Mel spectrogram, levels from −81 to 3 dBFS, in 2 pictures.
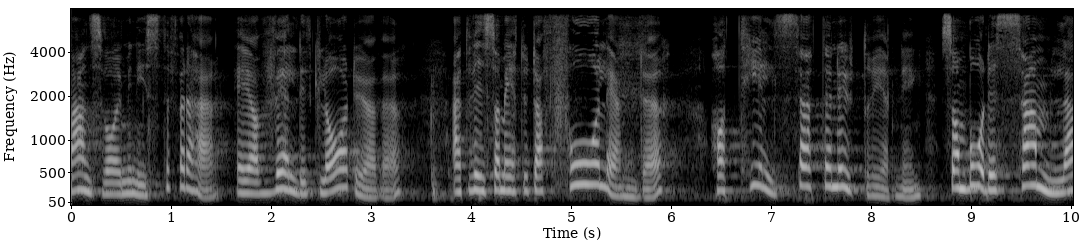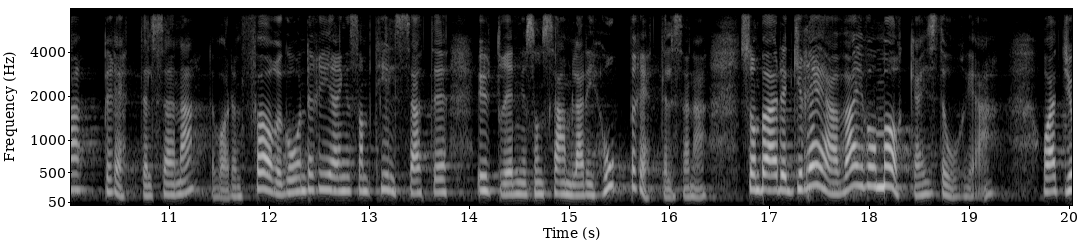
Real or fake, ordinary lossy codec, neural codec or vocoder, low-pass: real; none; none; 7.2 kHz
